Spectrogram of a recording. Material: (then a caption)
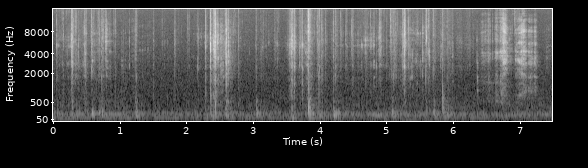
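Soap. A utility knife blade scrapes and shaves the edges of a solid white bar of soap held in the hand. A quiet series of short, dry, crunchy scrapes and crackles, bright and high in tone with very little low end, with a few sharper, louder cuts near 2.4, 3.8 and 6.8 seconds.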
